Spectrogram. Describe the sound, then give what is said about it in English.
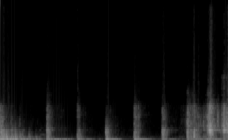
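A door bangs shut over and over, a quick series of heavy, booming thuds at a steady pace, loud, ending in a rougher burst of rattling noise. “Slamming doors, women yelling.”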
